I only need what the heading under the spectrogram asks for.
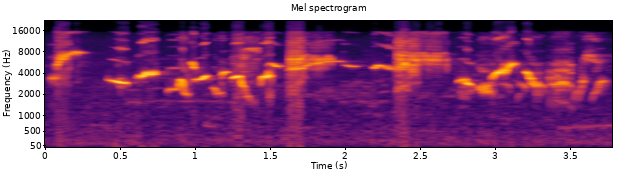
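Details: An aggressive fighting song from a caged Oriental magpie-robin: quick rising and falling whistles mixed with two loud harsh rasping bursts, notes tumbling together rapidly.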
